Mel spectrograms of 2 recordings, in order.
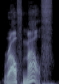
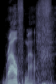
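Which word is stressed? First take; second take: malf; ralph. First: The stress falls on the word Malf. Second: The stress falls on the word Ralph. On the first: The speaker calls it right. "It's his last name" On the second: The speaker calls it wrong. "I like that you put the emphasis in a different"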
